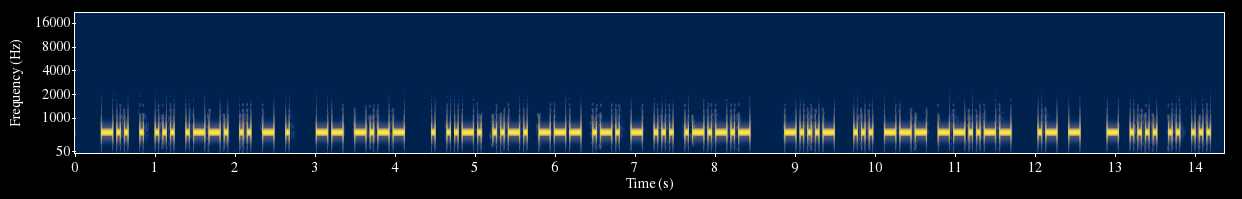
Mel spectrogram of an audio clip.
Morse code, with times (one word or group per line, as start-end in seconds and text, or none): 0.3-2.7 DESPITE
3.0-4.1 MY
4.5-8.4 EFFORTS.
8.9-9.5 <BT>
9.7-11.7 SO,
12.0-12.6 AT
12.9-14.2 THIS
